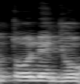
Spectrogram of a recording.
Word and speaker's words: Tous Les Jours: सके तो ठीक है लेकिन इसको बताया गया की इसको टोल जो पढ़ते हैं ठीक है ये इसका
